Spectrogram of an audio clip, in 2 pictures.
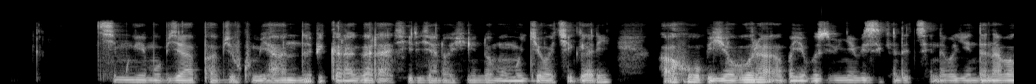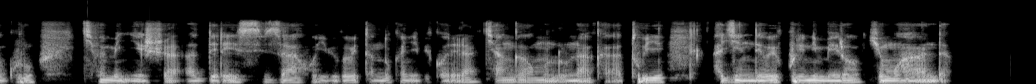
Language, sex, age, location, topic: Kinyarwanda, female, 25-35, Kigali, government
